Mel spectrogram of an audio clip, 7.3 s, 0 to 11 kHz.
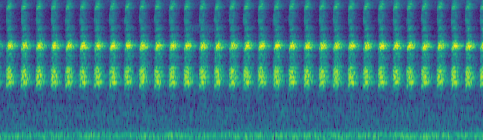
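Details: ['Cricket calling briskly at midnight on July 6, giving a steady stream of piercing, high-pitched chirps at an even pace of a little over two per second against a quiet background.']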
